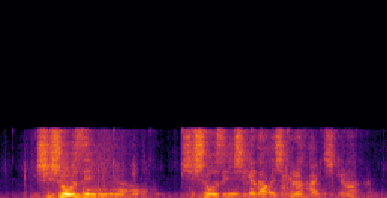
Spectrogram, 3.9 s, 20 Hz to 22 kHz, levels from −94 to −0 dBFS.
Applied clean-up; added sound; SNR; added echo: neural separator model SepFormer DNS4.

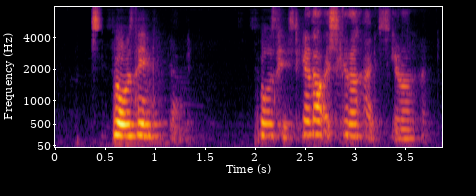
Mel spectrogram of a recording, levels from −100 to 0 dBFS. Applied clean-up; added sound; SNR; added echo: neural mask model DeepFilterNet 3.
